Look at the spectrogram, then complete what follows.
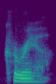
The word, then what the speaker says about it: Correa: My last name is pronounced Correa. Correa? Yes, like the guitarist Chick Corea.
